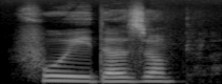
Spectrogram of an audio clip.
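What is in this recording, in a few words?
"fuidos", Sardinian, female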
